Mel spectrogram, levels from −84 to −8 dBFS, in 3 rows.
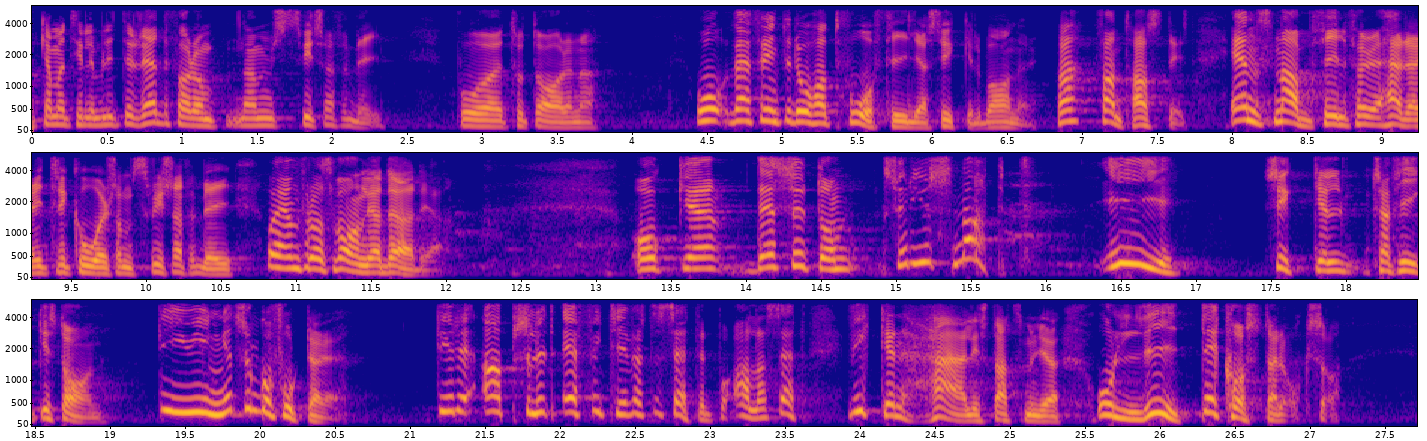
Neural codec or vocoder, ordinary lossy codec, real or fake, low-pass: none; none; real; 5.4 kHz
